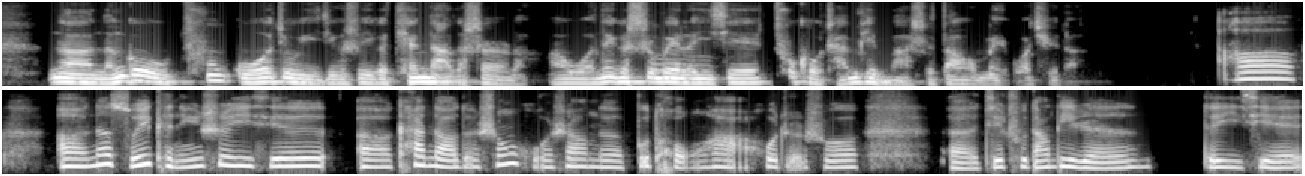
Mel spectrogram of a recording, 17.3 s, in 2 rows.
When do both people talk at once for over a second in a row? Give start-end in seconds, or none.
none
